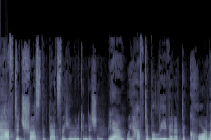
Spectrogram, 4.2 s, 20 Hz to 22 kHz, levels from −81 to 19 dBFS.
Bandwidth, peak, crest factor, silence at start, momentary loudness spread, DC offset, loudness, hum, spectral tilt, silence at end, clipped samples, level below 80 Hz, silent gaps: 16.5 kHz; 0 dBFS; 16 dB; 0 s; 7 LU; under 0.1%; -18 LUFS; none; -5.5 dB/octave; 0 s; under 0.1%; -42 dBFS; none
